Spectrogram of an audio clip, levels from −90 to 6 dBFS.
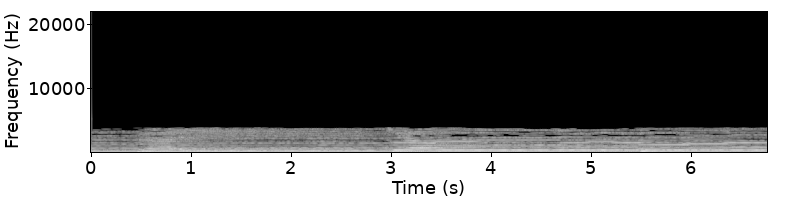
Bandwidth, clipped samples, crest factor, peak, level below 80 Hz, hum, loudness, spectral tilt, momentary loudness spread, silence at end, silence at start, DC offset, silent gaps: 4 kHz; under 0.1%; 12 dB; -4 dBFS; -24 dBFS; none; -17 LUFS; -11 dB/octave; 4 LU; 0 s; 0 s; under 0.1%; none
